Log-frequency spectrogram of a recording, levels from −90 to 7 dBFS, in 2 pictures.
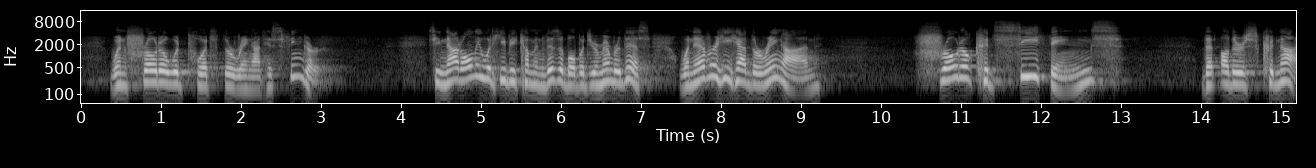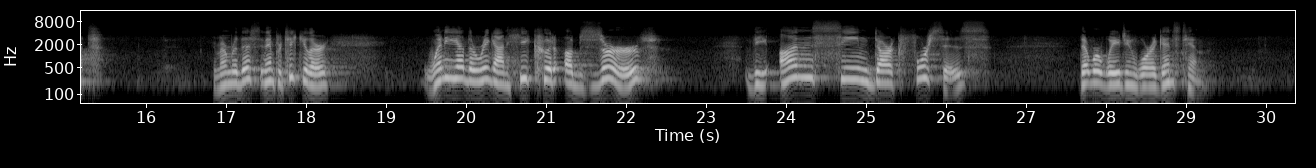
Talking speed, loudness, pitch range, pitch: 115 wpm, -25 LUFS, 185-245 Hz, 215 Hz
